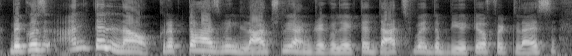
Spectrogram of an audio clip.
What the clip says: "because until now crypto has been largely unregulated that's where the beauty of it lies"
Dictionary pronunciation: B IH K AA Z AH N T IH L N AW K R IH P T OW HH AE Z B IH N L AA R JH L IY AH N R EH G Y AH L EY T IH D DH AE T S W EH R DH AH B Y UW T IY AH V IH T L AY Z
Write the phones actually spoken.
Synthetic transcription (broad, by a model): B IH K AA Z AH N T IH L N AW K R IH P T OW HH AE Z B IH N L AA R JH L IY AH N R EH G Y AH L EY T IH D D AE T S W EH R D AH B Y UW T IY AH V IH T L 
